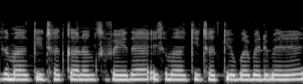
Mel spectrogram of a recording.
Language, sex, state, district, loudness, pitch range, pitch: Hindi, female, Delhi, New Delhi, -14 LUFS, 220-230 Hz, 225 Hz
